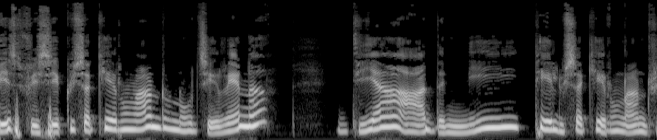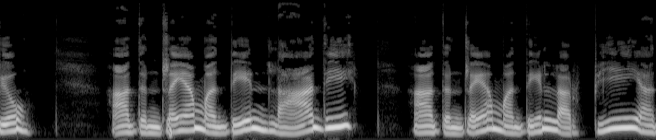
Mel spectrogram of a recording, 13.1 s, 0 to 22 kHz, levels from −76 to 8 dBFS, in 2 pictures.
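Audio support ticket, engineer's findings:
No faults found in the speech recording; nothing audible points to a failing component or an action needed on this ticket.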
